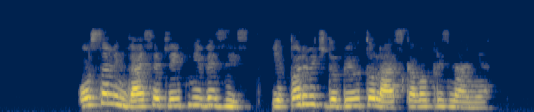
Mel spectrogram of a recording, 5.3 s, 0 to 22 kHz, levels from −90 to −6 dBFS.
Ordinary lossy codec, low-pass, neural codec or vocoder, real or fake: none; 7.2 kHz; none; real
